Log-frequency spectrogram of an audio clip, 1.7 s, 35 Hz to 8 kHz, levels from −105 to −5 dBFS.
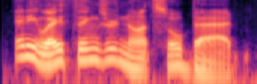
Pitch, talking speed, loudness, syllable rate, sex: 130 Hz, 210 wpm, -18 LUFS, 6.2 syllables/s, male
